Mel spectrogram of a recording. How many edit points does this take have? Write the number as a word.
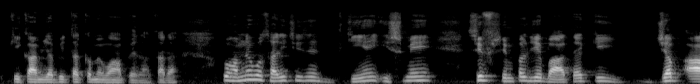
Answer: zero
